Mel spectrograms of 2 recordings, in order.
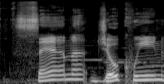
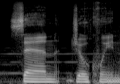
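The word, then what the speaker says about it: San Joaquin: this San Haim Valley San jqueen Valley I'm sure a lot of people thought I'd pronounce it like that I am almost guarantee about 75% of people watching this thought I was going to say San Joe Queen Valley but not today crack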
